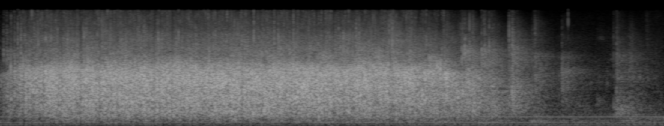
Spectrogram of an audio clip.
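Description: Audience applauding, loud for about six seconds, then dying away to a few last scattered claps.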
